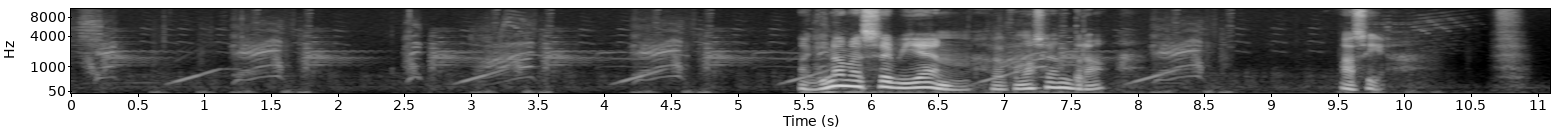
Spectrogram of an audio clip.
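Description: A small fairy chirps with quick rising calls, again and again.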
